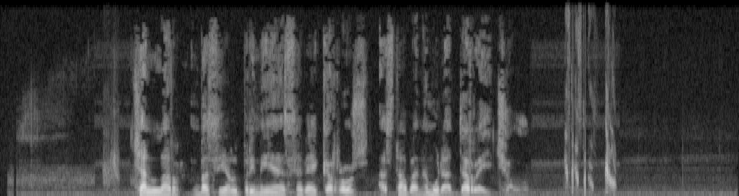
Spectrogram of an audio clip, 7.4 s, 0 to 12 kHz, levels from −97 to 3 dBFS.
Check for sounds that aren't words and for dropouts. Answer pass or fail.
fail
